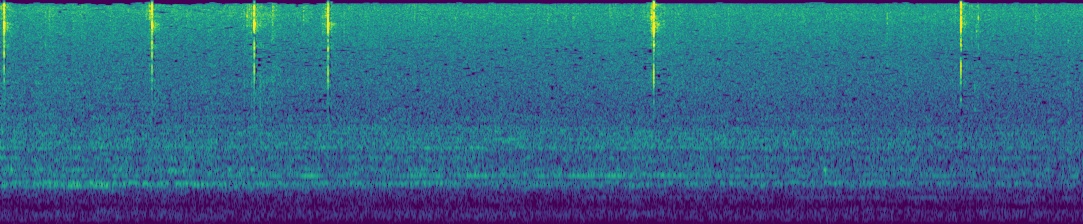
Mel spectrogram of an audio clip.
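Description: Small scissors snipping through spun deer hair as a fly's body is trimmed square: five crisp, isolated snips a second or more apart over a steady faint hiss.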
